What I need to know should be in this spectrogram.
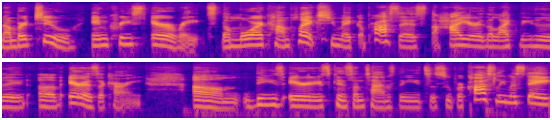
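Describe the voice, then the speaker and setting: In a dry, close sound with no echo, a woman with a fairly low pitch speaks at a moderate pace in a plain, everyday voice. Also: lively intonation. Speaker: business consultant. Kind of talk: business advice monologue. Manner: casual, with frequent fillers.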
